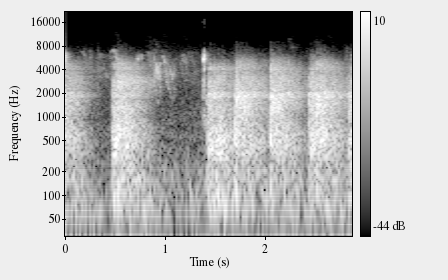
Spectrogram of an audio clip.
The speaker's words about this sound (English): There's a noise that ought to be familiar to you. Gunshots. Sounds more like home. Where them shots coming from,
